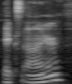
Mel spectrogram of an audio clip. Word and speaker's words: X IRON: The Vaporesso X IRON, or Z-Ron, depending on how you pronounce it. Looks like it's X IRON.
